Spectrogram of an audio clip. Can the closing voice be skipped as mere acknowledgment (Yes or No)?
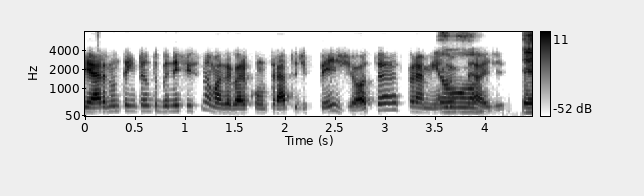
No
